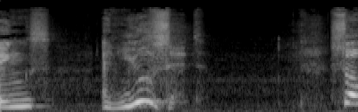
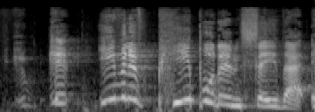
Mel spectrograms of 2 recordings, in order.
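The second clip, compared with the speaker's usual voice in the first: ordinary talk, nothing marked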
